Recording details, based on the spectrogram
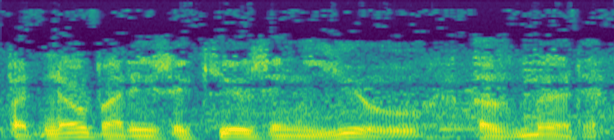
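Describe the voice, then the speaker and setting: An actor playing a shrewd, dryly sardonic judge in a radio drama, probing in a measured way. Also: male voice, deep voice, lively intonation. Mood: probing, calm. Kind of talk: old-time radio drama acting. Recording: dull radio broadcast with music behind.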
